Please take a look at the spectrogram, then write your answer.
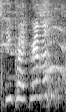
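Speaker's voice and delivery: high-pitched laughing while crying.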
